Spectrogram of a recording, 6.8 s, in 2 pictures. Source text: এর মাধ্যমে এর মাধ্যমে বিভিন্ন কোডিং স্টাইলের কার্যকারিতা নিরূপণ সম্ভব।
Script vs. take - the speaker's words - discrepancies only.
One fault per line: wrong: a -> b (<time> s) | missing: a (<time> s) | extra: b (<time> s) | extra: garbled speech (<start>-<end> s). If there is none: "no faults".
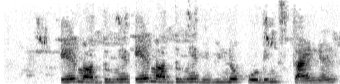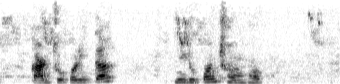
no faults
